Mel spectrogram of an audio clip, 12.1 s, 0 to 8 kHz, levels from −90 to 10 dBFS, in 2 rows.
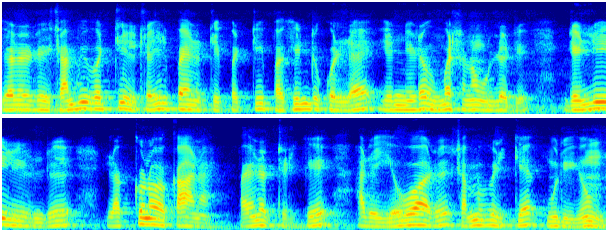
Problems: background sounds at intervals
